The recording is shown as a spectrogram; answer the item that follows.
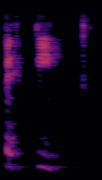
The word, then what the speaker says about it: petite: important note we have when there is an e after the last consonant in a word the consonant is pronounced like ethiopium we say etudio if it is and if you have e there we say petite then we have done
